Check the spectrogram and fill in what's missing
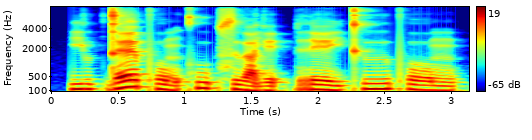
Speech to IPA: j ɯ˨˩ k̚ d ɛː˥˩ pʰ o˩˦ m kʰ u˥˩ ʔ s ɯ˨˩ a̯ j e˨˩ ʔ p r eː˨˩ j kʰ ɯː˦˥ pʰ o˧ m

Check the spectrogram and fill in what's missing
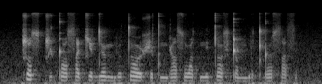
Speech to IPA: t͡ɕ y sˤ t͡ɕ o ʈ œ sˤ a t͡ɕ œ d œ m b y o̯ t̪ ɔ o̯ ʂ e t ŋ ɡ e sˤ w ɔ t n̪ i t̪ ɔ s ʈ ɔ m b ɔ t ɖ u sˤ ɛ s

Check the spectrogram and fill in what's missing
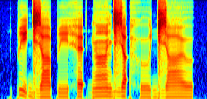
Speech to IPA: p ḭ˦˨ d͡ʑ ä˨ p i˨ h ɛ˦ ʔ ɡ ã˦ d͡ʑ ä˦ ʔ h u˨ d͡ʑ a˦ ʊ̯

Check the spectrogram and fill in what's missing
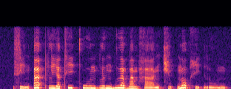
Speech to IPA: s i˩˦ n ʔ a˥˩ ʔ pʰ l i˧ a̯ tʰ i˦˥ ʔ kʰ w u˧ n p l ɯ˧ ŋ b ɯ˥˩ a̯ b a˧ m h aː˩˦ ŋ t͡ɕ u˨˩ k̚ n ɔ˥˩ ʔ h i˨˩ ʔ r u˨˩ n

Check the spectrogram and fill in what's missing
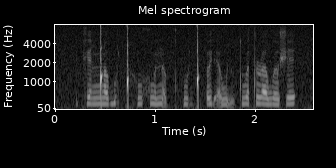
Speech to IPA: kʲ a ŋ͡ǃ ɐ ɡʷ i ǃʰ u xʷ ɨ n a̰ kʷʰ ɐ ǃʼ ɵ ɾʲ a̰ w ḭ tʷ a t ɹ ɐ w ɵ ʃ e

